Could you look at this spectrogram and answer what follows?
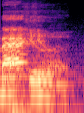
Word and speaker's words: Bakula: I was going to say Scott Bakula. What the? What? Yeah. Scott Well, Bakula. you gotta be a vampire. It rhymes. Sounds like Dracula?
